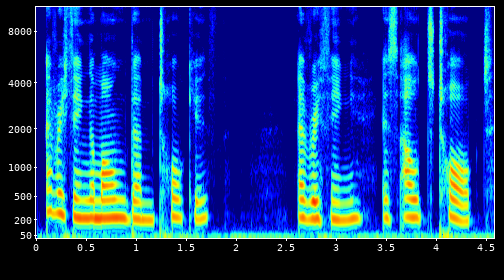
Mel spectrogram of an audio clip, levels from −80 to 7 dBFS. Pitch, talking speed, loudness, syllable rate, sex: 220 Hz, 105 wpm, -17 LUFS, 5.1 syllables/s, female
